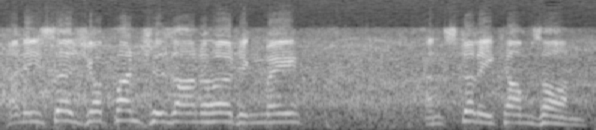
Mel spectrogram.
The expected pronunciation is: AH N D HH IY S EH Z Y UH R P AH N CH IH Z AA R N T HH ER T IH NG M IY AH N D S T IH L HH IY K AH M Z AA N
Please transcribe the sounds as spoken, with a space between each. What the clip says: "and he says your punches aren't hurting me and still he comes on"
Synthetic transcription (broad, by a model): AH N IY S EH Z Y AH R P AH N CH IH Z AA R N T HH ER T IH NG M IY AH N S T IH L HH IY K AH M Z N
